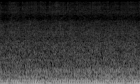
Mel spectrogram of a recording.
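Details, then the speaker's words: 1980 Triumph TR7 carbureted four idling after a new inline fuel filter was installed; short burst of low, even rumble with no misses or knocks, and no longer dumping fuel; normal idle. "TR7 now has a fuel filter, and it even sounds like it's running. And my favorite part about this is it's not dumping gas all over my garage."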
